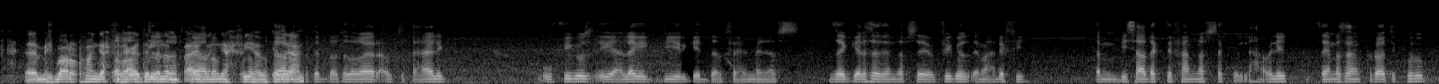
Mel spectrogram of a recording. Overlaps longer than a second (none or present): present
